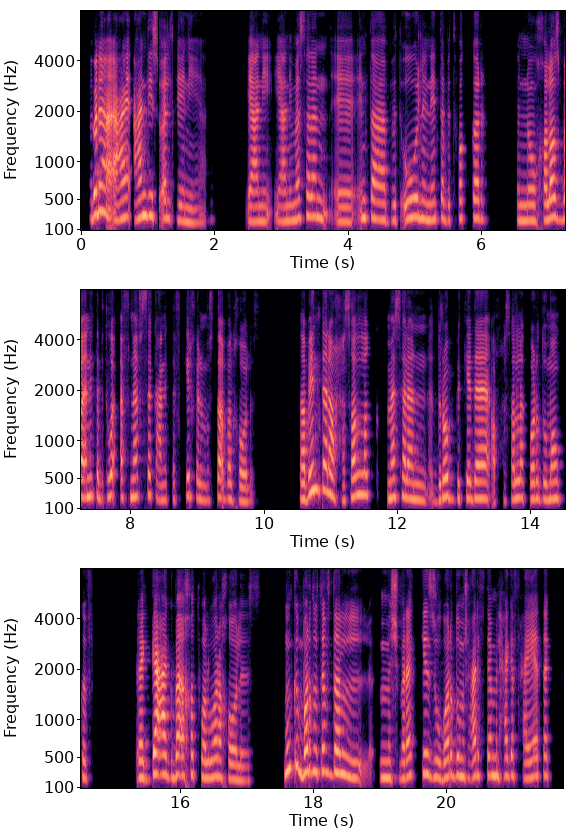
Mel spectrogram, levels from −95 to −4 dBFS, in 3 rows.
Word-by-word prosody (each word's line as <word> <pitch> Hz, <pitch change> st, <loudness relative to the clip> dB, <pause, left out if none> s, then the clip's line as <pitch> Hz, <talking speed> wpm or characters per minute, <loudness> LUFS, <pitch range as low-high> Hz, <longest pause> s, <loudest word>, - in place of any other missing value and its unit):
طَب 290 Hz, -, +4 dB
أنا 325 Hz, +3 st, +8 dB
ع 255 Hz, -5 st, +5 dB
عندي 275 Hz, +3 st, +3 dB
سؤال 240 Hz, -2 st, -3 dB
تاني 200 Hz, -5 st, -6 dB
يعني 185 Hz, -, -15 dB, 0.6 s
يعني 200 Hz, 0 st, -1 dB
يعني 200 Hz, +1 st, -4 dB
مثلًا، 255 Hz, +4 st, -2 dB
آآ، 195 Hz, -7 st, -5 dB
أنت 240 Hz, -3 st, 0 dB
بتقُول 240 Hz, +4 st, 0 dB
إن 220 Hz, -2 st, -1 dB
أنت 230 Hz, +2 st, -4 dB
بتفكر 235 Hz, +2 st, -5 dB, 0.5 s
إنه 210 Hz, 0 st, -1 dB
خلاص 230 Hz, +4 st, +2 dB
بقى 240 Hz, +2 st, +4 dB
إن 245 Hz, -, +2 dB
أنت 255 Hz, +1 st, -3 dB
بتوقّف 245 Hz, +1 st, -3 dB
نفْسَك 250 Hz, +1 st, -2 dB
عن 200 Hz, 0 st, -4 dB
التفكير 210 Hz, +5 st, -9 dB
في 245 Hz, -2 st, -12 dB
المستقبل 210 Hz, +2 st, -3 dB
خالص، 185 Hz, -1 st, -5 dB, 0.6 s
طَب 215 Hz, +6 st, +3 dB
أنت 340 Hz, +2 st, +4 dB
لو 275 Hz, -6 st, +5 dB
حصل 240 Hz, +7 st, 0 dB
لك 275 Hz, 0 st, -1 dB, 0.2 s
مثلًا 225 Hz, -4 st, 0 dB
Drop 230 Hz, -2 st, 0 dB
كده 225 Hz, 0 st, +3 dB
أو -, -, -6 dB
حصل 210 Hz, +4 st, -5 dB
لك 230 Hz, 0 st, -3 dB
برضه 215 Hz, 0 st, -2 dB
موقِف 220 Hz, 0 st, -4 dB, 0.6 s
رجعك 255 Hz, +3 st, +7 dB
بقى 255 Hz, +2 st, +6 dB
خطوة 255 Hz, -4 st, -3 dB
لورا 235 Hz, +2 st, +1 dB
خالص 190 Hz, -4 st, -5 dB, 0.4 s
ممكن 350 Hz, -1 st, +3 dB
برضه 300 Hz, +2 st, +5 dB
تِفْضل 275 Hz, -7 st, +2 dB, 0.3 s
مش 220 Hz, -1 st, -1 dB
مركِّز 240 Hz, +3 st, 0 dB
وبرضه 230 Hz, +3 st, 0 dB
مش 235 Hz, -2 st, -1 dB
عارف 240 Hz, +2 st, 0 dB
تعمِل 250 Hz, -1 st, -1 dB
حاجة 245 Hz, +1 st, -3 dB
في 250 Hz, -, -16 dB
حياتك 245 Hz, +4 st, -2 dB
235 Hz, 160 wpm, -24 LUFS, 215-255 Hz, 0.6 s, أنا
